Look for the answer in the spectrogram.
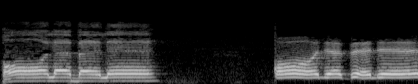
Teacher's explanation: بلى الباء مفتوحة والتقليل يبدأ من فتحة اللام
